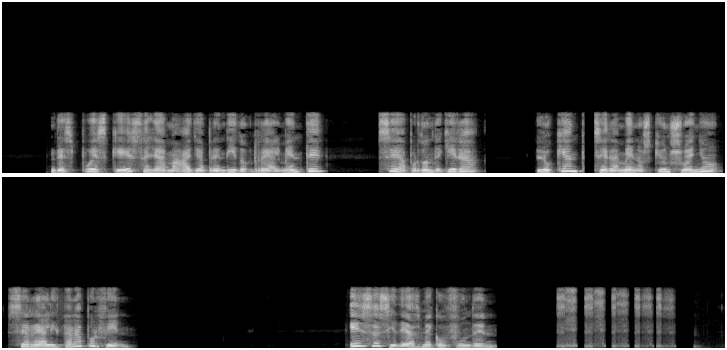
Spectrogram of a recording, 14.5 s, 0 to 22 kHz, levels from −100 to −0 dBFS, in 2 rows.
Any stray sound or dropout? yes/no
yes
